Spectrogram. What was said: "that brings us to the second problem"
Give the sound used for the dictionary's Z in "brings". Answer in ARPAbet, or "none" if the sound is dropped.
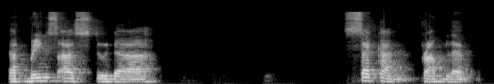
S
